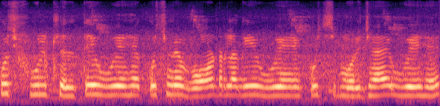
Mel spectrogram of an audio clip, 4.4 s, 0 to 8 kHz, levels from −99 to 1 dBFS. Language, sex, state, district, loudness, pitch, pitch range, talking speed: Hindi, female, Bihar, Gaya, -13 LUFS, 215 Hz, 205-220 Hz, 190 wpm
